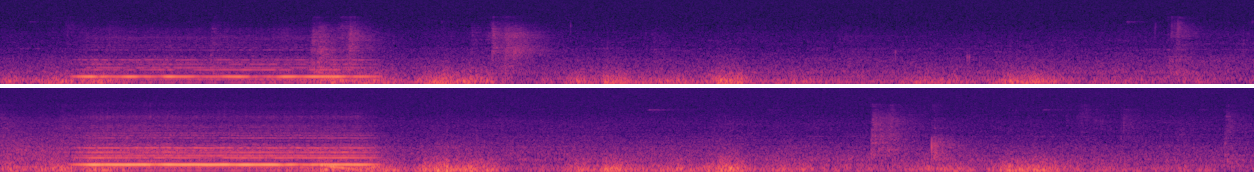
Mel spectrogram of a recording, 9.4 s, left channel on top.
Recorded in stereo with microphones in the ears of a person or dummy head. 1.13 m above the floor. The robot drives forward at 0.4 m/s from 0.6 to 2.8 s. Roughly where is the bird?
I don't hear a bird.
